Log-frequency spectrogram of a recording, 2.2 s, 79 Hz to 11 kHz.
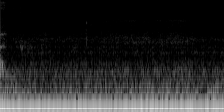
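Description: A 50 Hz test tone playing through the car's subwoofer: one deep, steady hum that holds the same pitch and level throughout.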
